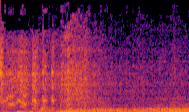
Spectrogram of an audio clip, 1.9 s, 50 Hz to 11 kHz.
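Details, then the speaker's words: V6-swapped Toyota MR2, no muffler fitted, still a bit cold: starter catches quickly and engine settles into a deep, steady, unmuffled idle with no stumbling; healthy cold start. "nice still a bit cold but you know let's go reverse"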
